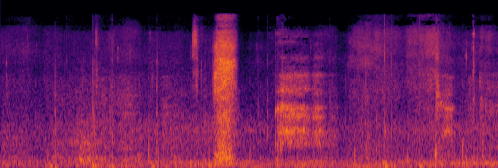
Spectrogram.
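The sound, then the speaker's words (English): A couple of sharp nasal sniffs stand out over a steady background hiss, with softer sniffs following and faint shuffling footsteps underneath, as a person wearing gloves walks along with a runny nose. “I don't want to take my glove off to wipe my nose, but I don't want to walk along sniffing.”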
